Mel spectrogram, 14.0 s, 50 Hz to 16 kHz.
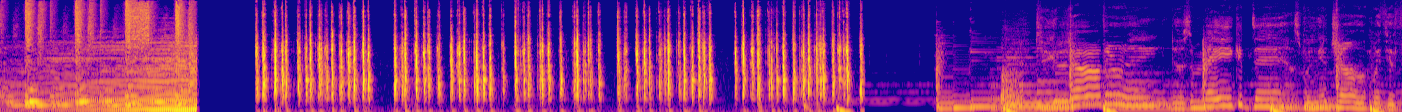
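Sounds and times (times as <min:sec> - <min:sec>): keyboard typing: 0:02.6 - 0:08.7.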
